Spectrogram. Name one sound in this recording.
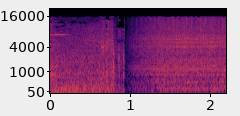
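A racing car engine hums.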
